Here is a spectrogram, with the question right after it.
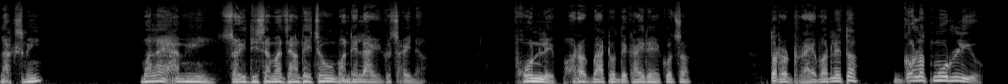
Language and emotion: Nepali, fearful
